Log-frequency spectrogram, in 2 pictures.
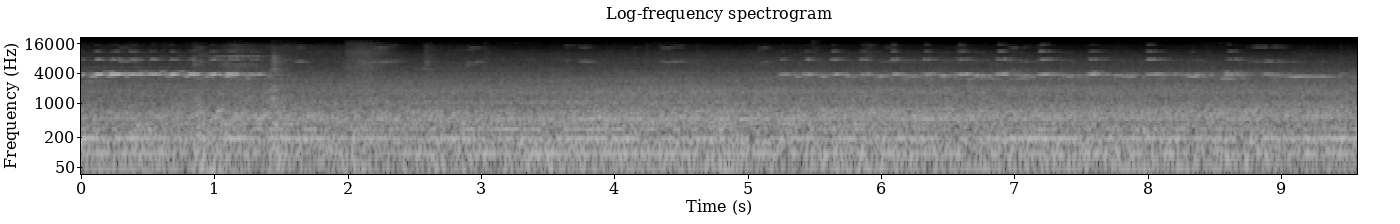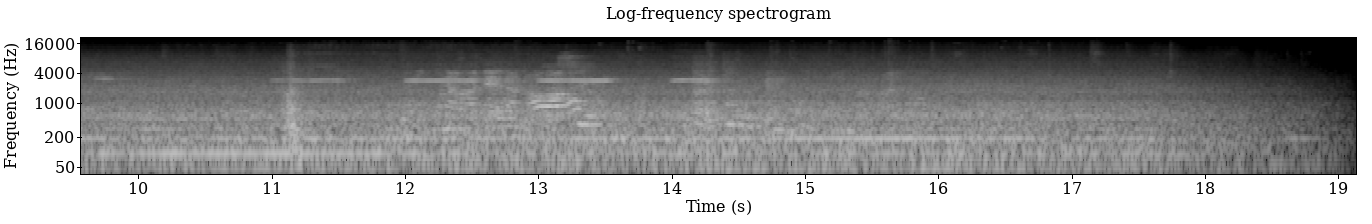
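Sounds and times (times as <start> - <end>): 
train station ambience at Olivos, Buenos Aires: 0.0 - 19.1.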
